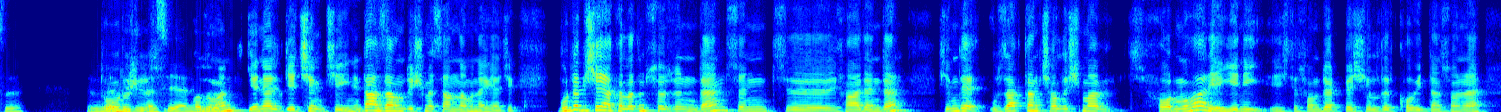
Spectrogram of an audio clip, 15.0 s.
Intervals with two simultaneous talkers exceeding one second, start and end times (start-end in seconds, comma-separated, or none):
1.0-2.3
